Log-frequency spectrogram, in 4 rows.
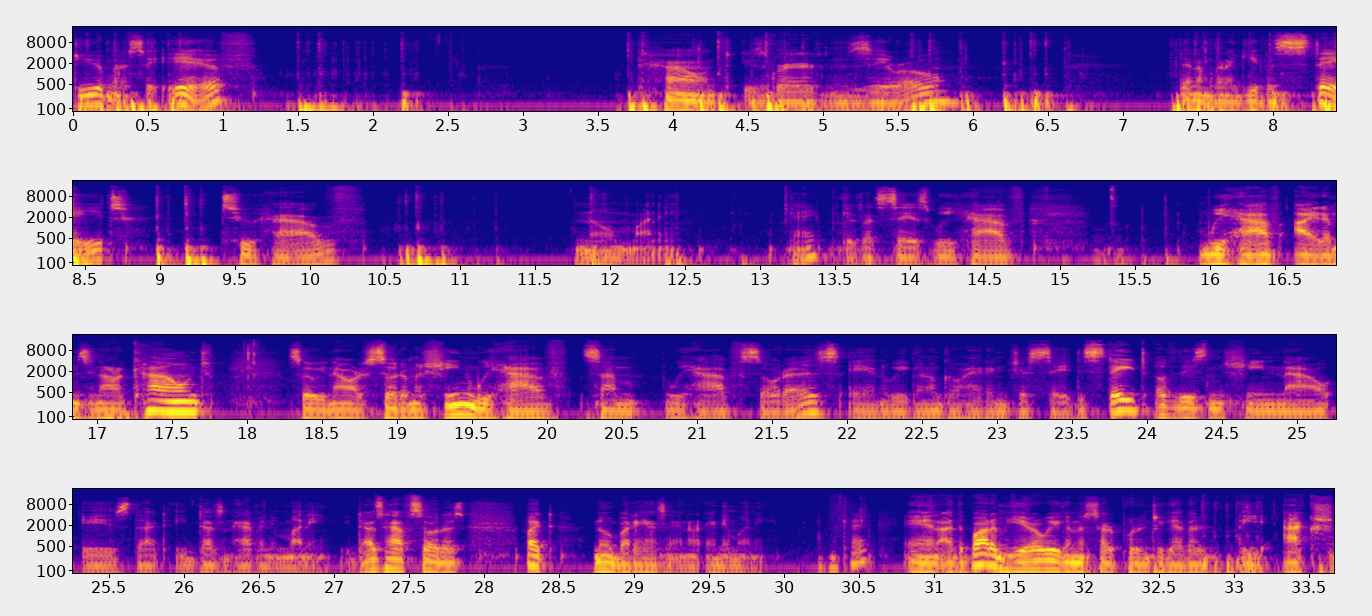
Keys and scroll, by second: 0.7 Return, 8.0 Return.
